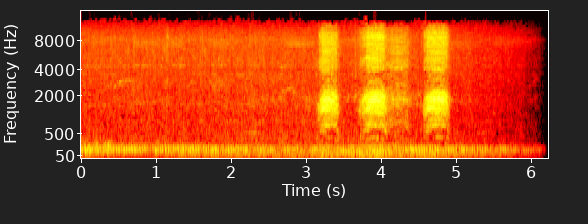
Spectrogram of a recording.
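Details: Three harsh crow caws in quick succession near the end, rasping and evenly loud, over a steady low rumble of passing traffic.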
